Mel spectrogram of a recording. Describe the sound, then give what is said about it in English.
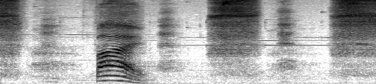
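Rhythmic power breathing during a breathing exercise, with forceful, noisy inhales alternating with softer exhales in a steady pattern and a brief voiced sound partway through. “It's a big power breath, soft exhale. We'll do it rhythmically. We'll do it together. It'll sound like this.”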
